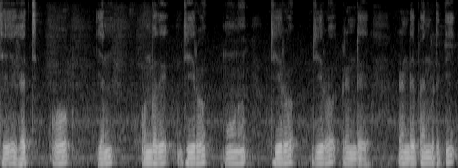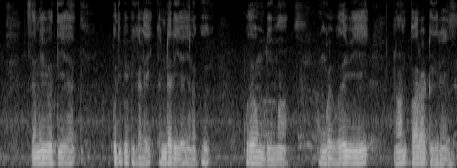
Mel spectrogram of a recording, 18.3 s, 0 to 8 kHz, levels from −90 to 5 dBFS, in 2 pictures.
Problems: none marked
